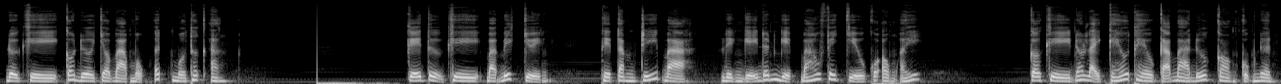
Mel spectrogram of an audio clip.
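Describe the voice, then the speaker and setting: A woman, narrating a scripted ghost story in a steady reading voice. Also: low-pitched, normal speed, no room sound, faint music behind.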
